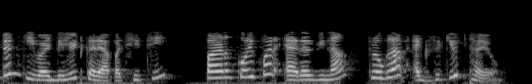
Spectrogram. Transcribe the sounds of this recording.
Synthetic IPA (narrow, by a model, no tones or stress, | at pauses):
ʈənkiʋəɭɖiliʈkəɾjapət͡ʃʰit̪ʰi | pəɳkoipəɳɛɾəɾʋinapɾoɡɾameɡzikjuʈt̪ʰəjo̰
